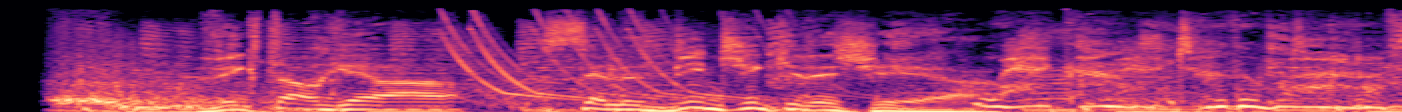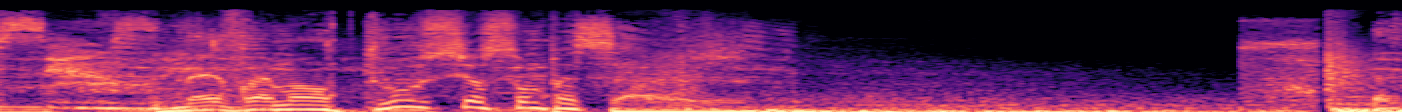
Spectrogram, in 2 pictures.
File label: French JINGLES RADIO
